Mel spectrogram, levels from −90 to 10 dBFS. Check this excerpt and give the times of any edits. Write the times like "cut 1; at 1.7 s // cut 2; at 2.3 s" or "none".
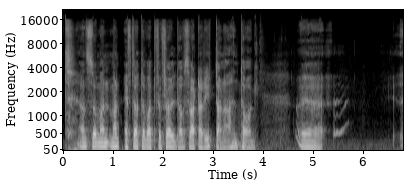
cut 1; at 1.1 s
